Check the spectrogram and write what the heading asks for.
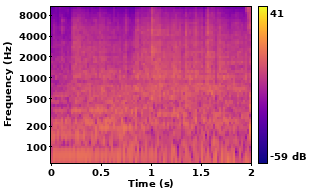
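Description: Background music with a loud, dense rushing noise over it, a sound effect laid into the edit.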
